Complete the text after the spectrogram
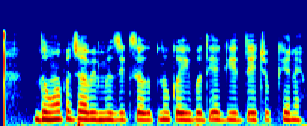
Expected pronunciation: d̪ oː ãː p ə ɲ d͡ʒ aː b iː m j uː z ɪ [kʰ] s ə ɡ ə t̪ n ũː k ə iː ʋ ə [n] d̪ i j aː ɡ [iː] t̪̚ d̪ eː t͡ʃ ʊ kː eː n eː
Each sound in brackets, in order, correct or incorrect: incorrect: k, incorrect: none, correct

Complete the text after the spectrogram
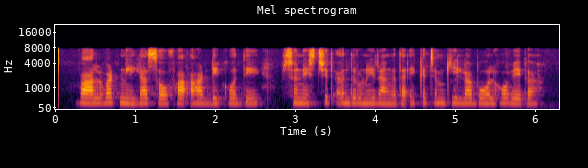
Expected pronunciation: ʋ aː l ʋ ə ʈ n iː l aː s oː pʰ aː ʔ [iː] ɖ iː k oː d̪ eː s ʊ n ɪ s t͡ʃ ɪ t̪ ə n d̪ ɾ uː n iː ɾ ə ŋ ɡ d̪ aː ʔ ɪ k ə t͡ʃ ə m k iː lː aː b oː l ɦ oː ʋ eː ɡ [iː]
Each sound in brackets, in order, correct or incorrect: incorrect: aː, incorrect: aː

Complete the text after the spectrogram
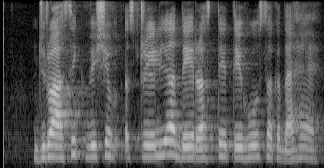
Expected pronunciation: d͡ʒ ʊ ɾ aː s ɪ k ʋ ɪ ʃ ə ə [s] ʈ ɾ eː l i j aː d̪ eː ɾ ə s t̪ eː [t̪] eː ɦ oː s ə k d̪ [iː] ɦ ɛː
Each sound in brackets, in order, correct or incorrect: correct, correct, incorrect: aː

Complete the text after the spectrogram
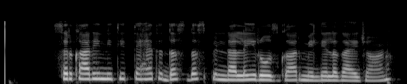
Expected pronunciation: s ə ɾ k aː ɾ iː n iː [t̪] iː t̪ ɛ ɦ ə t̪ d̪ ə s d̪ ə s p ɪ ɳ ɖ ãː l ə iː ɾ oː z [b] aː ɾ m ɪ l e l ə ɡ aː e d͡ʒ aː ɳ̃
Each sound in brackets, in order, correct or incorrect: correct, incorrect: ɡ

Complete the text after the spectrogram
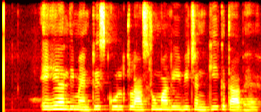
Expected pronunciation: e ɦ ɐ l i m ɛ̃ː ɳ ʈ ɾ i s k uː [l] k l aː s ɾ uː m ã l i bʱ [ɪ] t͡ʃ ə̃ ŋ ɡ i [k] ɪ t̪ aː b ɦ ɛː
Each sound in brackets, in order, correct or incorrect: correct, incorrect: i, correct

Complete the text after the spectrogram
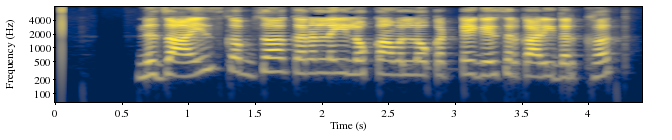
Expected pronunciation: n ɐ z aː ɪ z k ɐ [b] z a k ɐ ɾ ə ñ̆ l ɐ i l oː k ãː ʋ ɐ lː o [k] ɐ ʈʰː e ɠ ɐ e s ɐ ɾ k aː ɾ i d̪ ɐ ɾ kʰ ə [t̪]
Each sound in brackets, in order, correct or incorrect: correct, correct, correct

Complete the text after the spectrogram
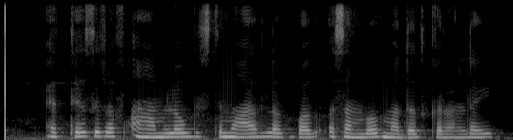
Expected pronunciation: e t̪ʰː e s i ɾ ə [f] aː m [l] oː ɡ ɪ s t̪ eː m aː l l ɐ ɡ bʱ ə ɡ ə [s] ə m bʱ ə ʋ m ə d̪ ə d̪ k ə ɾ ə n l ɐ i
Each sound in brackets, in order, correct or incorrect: correct, correct, correct

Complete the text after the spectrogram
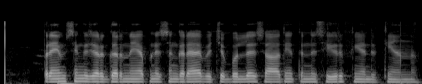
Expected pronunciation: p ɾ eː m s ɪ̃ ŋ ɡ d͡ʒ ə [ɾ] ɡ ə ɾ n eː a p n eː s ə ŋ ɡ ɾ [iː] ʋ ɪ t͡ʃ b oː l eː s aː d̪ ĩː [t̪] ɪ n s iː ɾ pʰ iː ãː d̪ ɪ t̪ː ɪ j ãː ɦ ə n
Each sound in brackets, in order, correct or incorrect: correct, incorrect: ɛː, correct

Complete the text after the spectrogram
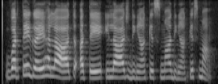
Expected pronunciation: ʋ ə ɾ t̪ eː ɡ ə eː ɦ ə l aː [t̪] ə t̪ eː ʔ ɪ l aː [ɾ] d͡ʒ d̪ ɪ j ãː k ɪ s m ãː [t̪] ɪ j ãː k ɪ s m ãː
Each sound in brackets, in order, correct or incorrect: correct, incorrect: none, incorrect: d̪

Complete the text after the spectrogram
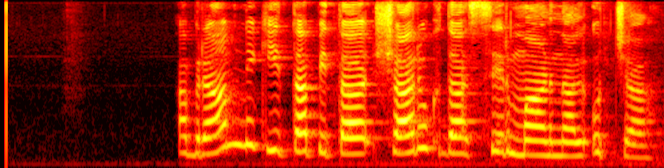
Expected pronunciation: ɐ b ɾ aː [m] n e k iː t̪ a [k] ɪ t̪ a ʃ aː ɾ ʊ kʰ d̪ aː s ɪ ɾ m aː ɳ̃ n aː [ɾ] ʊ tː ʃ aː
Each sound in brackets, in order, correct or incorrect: correct, incorrect: p, incorrect: l

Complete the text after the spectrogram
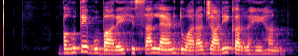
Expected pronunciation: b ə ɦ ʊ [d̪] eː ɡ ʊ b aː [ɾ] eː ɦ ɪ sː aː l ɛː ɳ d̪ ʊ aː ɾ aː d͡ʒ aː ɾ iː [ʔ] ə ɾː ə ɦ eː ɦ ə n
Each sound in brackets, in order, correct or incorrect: incorrect: t̪, correct, incorrect: k

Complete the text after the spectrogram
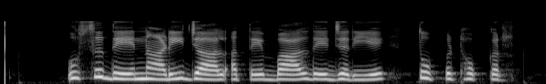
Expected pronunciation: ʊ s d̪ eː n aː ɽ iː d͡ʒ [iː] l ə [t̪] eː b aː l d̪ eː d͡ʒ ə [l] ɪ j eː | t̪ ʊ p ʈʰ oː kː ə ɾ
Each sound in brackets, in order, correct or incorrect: incorrect: aː, correct, incorrect: ɾ

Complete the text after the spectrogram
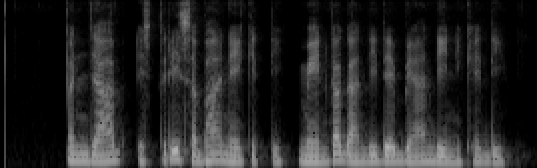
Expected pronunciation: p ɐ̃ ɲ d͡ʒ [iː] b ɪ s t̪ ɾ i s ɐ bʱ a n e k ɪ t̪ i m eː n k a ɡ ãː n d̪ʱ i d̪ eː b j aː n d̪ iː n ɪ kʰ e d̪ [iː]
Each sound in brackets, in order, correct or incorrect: incorrect: aː, correct

